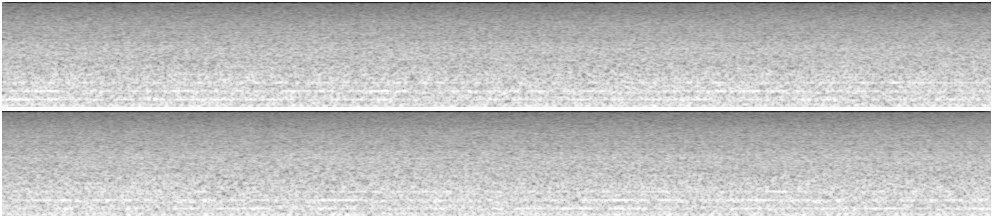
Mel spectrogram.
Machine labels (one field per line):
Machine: fan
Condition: abnormal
